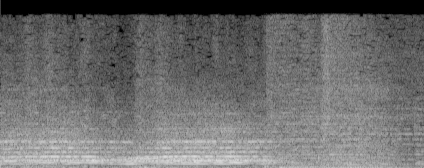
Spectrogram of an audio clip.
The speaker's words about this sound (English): At that moment, Johnson heard the imminent whistle from the train of destiny.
